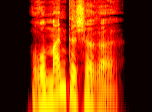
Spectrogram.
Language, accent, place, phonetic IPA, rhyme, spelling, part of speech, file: German, Germany, Berlin, [ʁoˈmantɪʃəʁə], -antɪʃəʁə, romantischere, adjective, De-romantischere.ogg
- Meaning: inflection of romantisch: 1. strong/mixed nominative/accusative feminine singular comparative degree 2. strong nominative/accusative plural comparative degree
